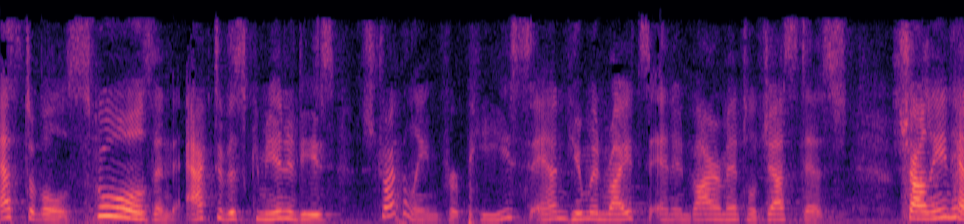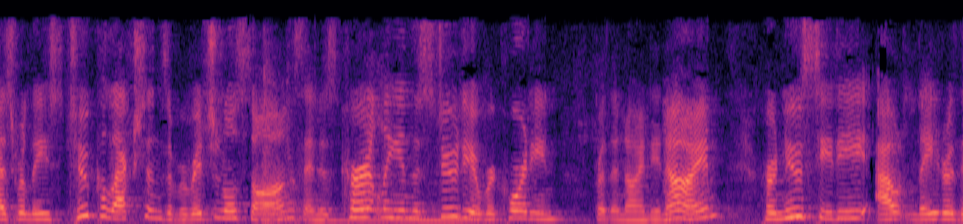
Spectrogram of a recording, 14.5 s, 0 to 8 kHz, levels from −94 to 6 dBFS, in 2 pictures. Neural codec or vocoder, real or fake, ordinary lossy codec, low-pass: none; real; AAC, 32 kbps; 7.2 kHz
